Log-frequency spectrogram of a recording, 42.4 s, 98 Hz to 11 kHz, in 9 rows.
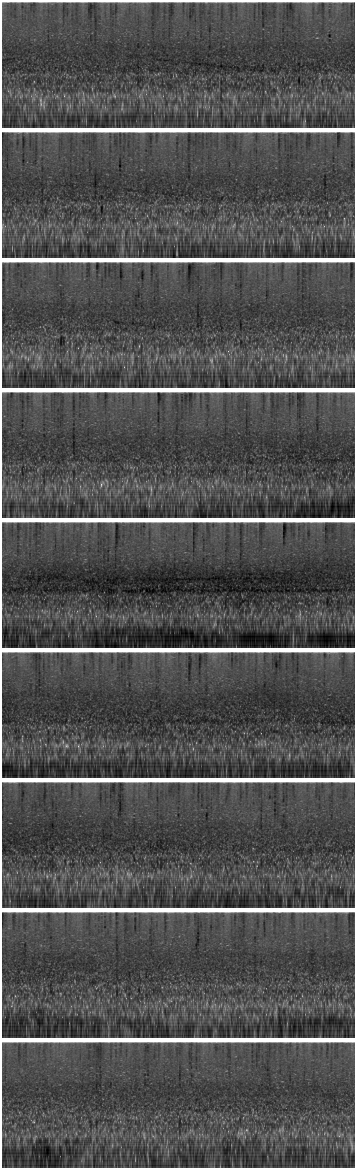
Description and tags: Rain with distant traffic
Rain in the Pacific Northwest. Distant traffic and a ambulance siren.
Stereo recording with Rode Stereo Videomic X into Sound Devices Mix-Pre3.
